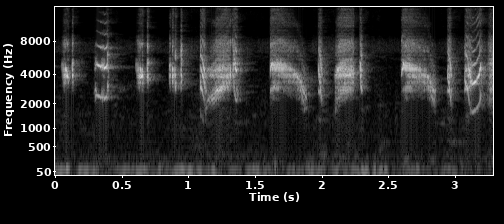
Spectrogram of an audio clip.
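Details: Lively long-tailed shrike song: loud, harsh, high chirps and downslurred squeaky notes delivered in quick, uneven bursts of about one per second, over faint low hum.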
